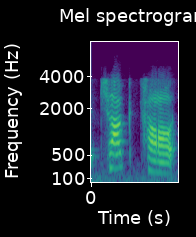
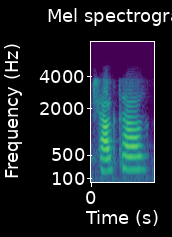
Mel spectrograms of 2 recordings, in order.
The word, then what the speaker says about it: Choctaw: Am I saying it right? Choctaw. She's a Choctaw Indian. Well, some people say Choctaw, but go ahead. Choctaw. Okay, Choctaw or Choctaw.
